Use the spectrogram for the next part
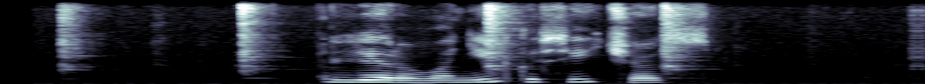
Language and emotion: Russian, neutral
